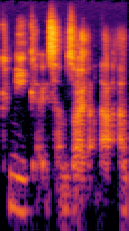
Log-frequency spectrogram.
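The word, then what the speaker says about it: Kimiko: frenchie um i think i've been saying it chemical because like when i read the name um that's how i would read it but i feel like they pronounce it more kamikos i'm sorry about that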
